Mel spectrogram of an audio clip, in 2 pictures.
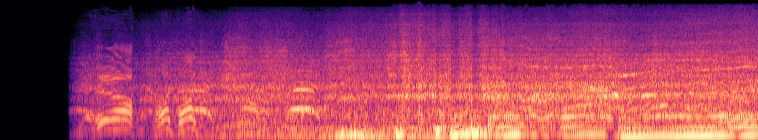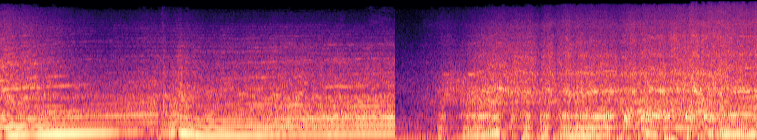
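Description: A rally car engine drops and rises in pitch as the driver shifts gears.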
